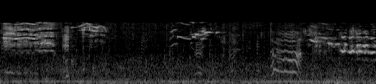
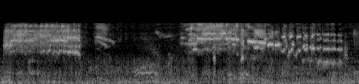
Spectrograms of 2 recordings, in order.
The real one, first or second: first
